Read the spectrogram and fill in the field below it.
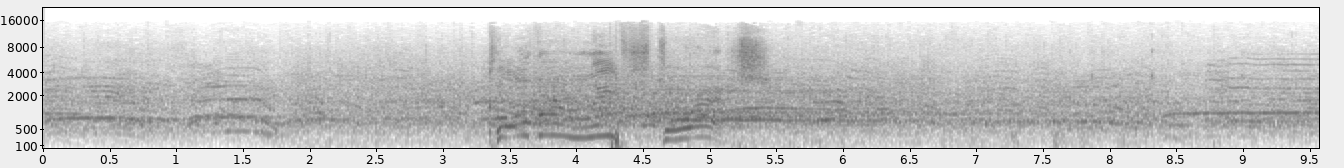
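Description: A crowd cheers and whistles in a large arena.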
